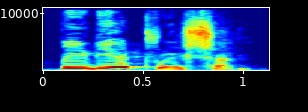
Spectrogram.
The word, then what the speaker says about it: paediatrician: Okay, PAEDIATRICIAN, पीडियाट्रिशन, पीडियाट्रिशन। तो यहाँ पे आपने देख सकते होगे EA का उच्चारण, AE का उच्चारण यहाँ पर ई, बड़ी का।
